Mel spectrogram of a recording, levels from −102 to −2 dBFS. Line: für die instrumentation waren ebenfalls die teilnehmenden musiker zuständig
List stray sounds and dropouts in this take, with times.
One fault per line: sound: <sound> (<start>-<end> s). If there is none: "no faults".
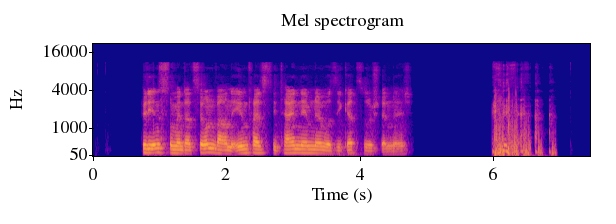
sound: laugh (6.0-7.0 s)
